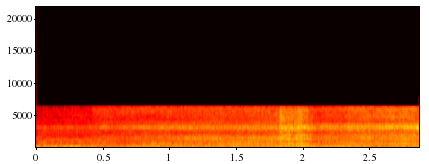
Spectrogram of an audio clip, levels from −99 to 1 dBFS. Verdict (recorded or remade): remade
